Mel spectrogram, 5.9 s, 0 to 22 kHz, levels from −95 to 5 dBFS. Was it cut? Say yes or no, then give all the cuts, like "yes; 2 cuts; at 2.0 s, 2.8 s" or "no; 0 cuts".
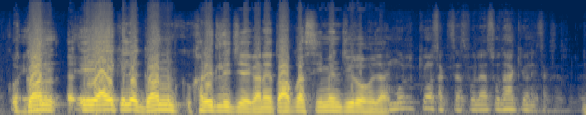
yes; 1 cut; at 3.9 s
